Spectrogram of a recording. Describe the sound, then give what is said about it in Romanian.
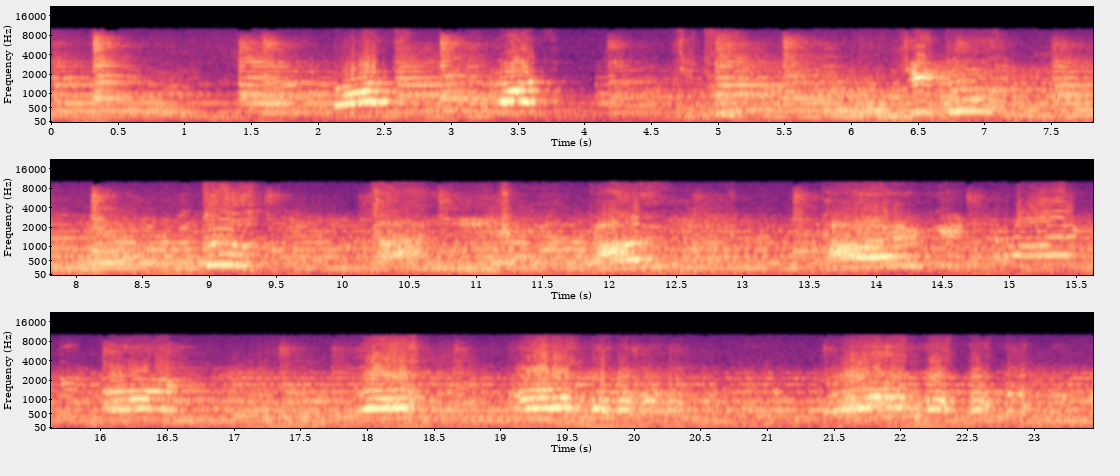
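Church bells of Notre-Dame cathedral ringing in a continuous, loud peal of overlapping metallic strikes with long ringing tones. “Dar când clopotele sunau, pe chipul lui Quasimodo strălucea bucuria.”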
